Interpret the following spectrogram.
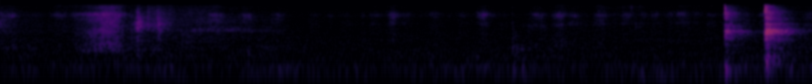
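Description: Near silence, with a soft scratchy rustle about half a second in and two sharp clicks close together near the end.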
